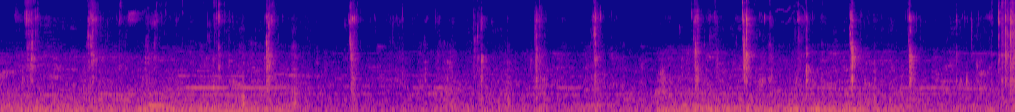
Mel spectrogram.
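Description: Close-up chewing of a handful of rice, curry and raw salad vegetables, wet mouth sounds with a crisp crunch roughly every half second to a second.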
